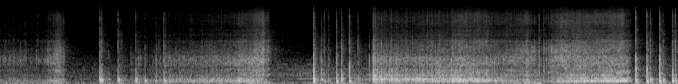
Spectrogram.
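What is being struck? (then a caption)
Closed wooden backgammon case with a printed covering. Long fingernails tap rapidly and alternately on the top lid of a closed, hollow wooden backgammon case covered in a printed map. Short bursts of sharp, dry clicks with a low hollow body alternate with stretches of steady, rasping scraping across the lid.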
